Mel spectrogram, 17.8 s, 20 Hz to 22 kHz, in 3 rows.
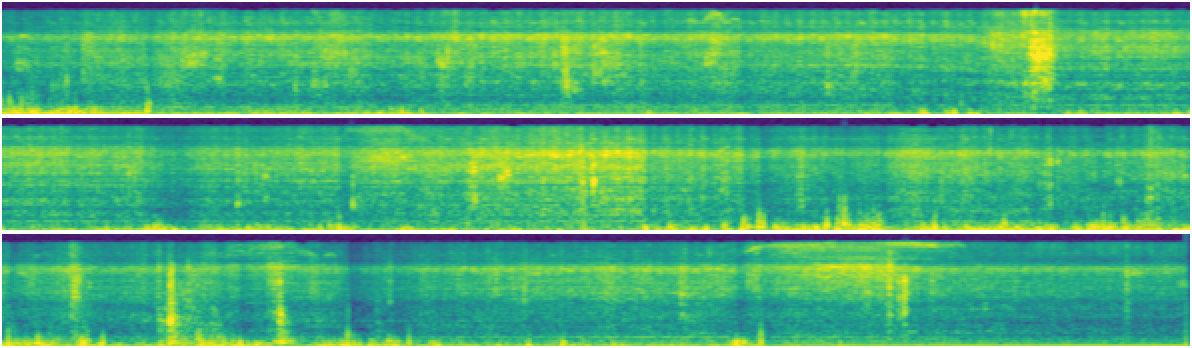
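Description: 2013 Ford Mustang's 3.7-litre V6 idling steadily, under a gusty low rumble and a few scattered knocks and clicks.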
